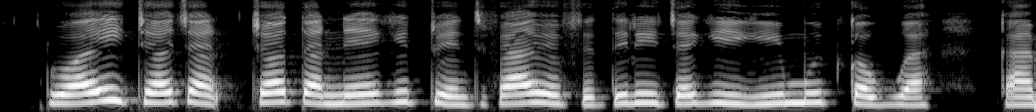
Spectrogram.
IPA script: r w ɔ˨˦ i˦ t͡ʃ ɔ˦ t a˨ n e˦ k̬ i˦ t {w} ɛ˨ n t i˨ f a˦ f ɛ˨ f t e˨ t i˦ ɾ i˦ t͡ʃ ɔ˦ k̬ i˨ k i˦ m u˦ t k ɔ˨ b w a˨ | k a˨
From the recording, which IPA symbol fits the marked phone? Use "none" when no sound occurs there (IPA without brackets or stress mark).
w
